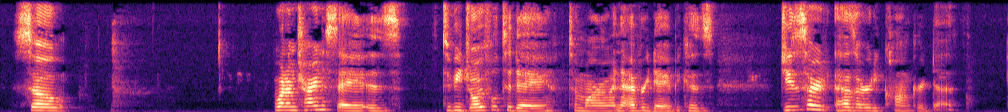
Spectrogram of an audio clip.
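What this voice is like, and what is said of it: Raspy voice. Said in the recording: “my voice is so raspy”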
